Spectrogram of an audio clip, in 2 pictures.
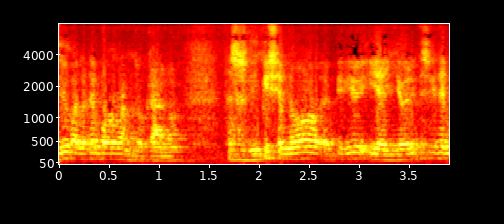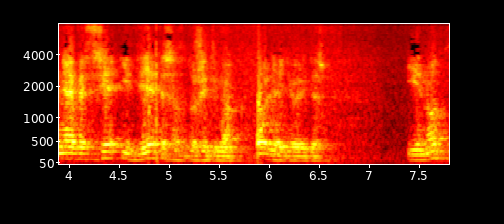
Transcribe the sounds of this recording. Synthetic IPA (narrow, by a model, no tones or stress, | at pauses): iopɐlɐðembo̞ɾomɐnɐt̪o̞kɐno̞ | θɐsɐslipise̞no̞e̞piðiiɐʝio̞ɾit̪e̞sçit̪ɐnmɲɐiɱvet̪isiɐʔiðie̞t̪eɐsɐft̪o̞t̪o̞zit̪imɐo̞liɐʝio̞ɾit̪e̞s | ie̞no̞t̪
